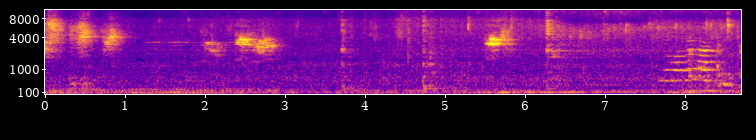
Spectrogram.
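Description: Mini kachuri-style nimki fry on a low flame in hot oil, a soft continuous sizzle with occasional stirring clinks and a few faint bird chirps in the background.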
